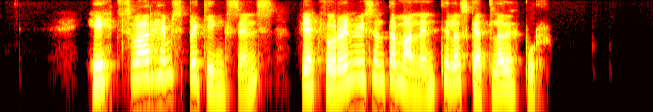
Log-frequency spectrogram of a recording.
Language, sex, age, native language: Icelandic, female, 50-59, Icelandic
